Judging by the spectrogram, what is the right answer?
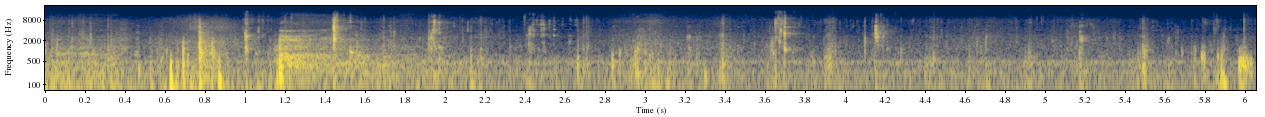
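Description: Close-up chewing of crispy fried chicken: irregular crunches of the fried coating between the teeth, loudest in the first second and a half, then softer, slower chewing.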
